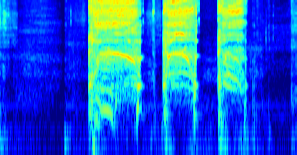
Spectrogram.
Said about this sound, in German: Plötzlich hörte man ein scharfes, trockenes Husten und alles schaute sich um.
